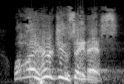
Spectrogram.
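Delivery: loud, high, exasperated yell; mock argumentative shout. Husband repeating back to wife in a fight, mock-angry shout. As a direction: blast it back as in a spouse fight.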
